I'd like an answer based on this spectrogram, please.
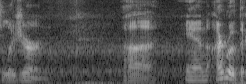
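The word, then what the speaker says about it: Lejeune: I keep saying Leger because that's the way the family wants it pronounced. We used to say Ljun, right? It's Leger.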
